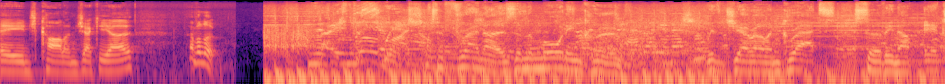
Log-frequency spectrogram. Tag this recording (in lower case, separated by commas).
speech, music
